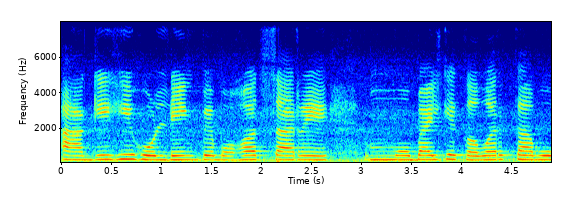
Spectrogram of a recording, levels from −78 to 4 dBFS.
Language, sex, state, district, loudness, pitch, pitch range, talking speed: Hindi, male, Gujarat, Valsad, -15 LUFS, 230 Hz, 225-235 Hz, 145 wpm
